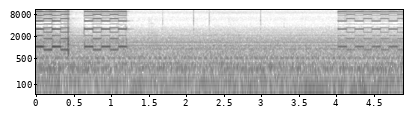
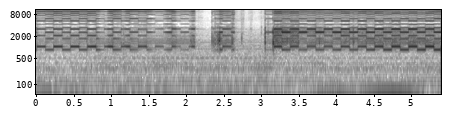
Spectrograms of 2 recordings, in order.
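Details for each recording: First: F set twisted-pair tone tracer: warbling stepped tone cuts out for about three seconds then returns, caused by a poor connection, temporarily fixed by wrapping the wire. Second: Repaired F set twisted-pair tone tracer: even warbling two-pitch tone trilling about twice a second, briefly cutting out then coming back strong as tones are switched; a poor connection is still being sorted out.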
